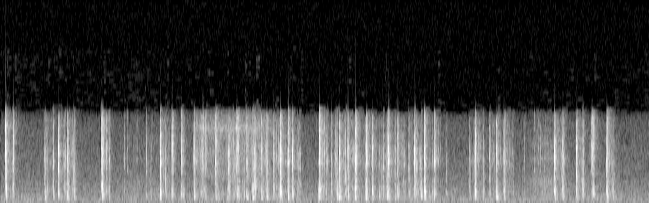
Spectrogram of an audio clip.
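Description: Typing on a computer keyboard: runs of quick keystrokes in bursts, broken by brief pauses.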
